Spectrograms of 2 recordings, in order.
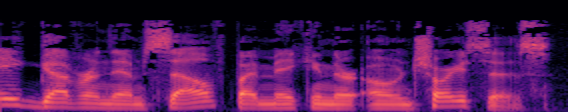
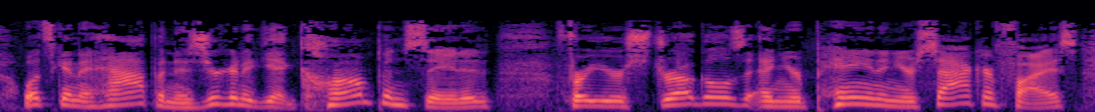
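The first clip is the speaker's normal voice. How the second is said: normal talking voice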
